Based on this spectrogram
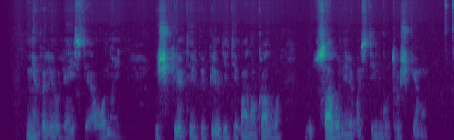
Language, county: Lithuanian, Šiauliai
